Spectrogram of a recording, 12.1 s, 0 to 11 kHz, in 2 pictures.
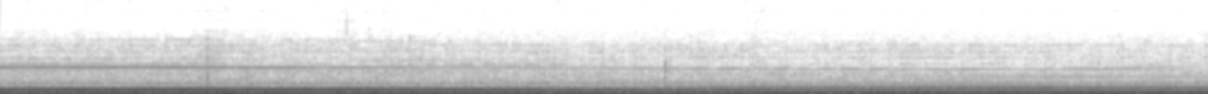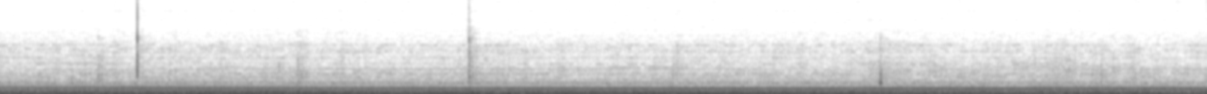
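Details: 940 driving at about 30 to 40 mph: steady mid-pitched hum over road rumble, drifting slightly with road speed, heard from the passenger side; source unidentified.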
